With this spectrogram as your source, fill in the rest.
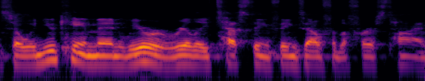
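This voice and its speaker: This man has an unremarkable speaking voice, medium in pitch with ordinary variation, over a quiet background. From eastern Canada. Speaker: PhD student and former program mentor. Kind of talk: casual podcast interview.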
